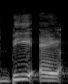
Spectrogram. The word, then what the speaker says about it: Barrero: Okay, so Barrero. That's Barreiro.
